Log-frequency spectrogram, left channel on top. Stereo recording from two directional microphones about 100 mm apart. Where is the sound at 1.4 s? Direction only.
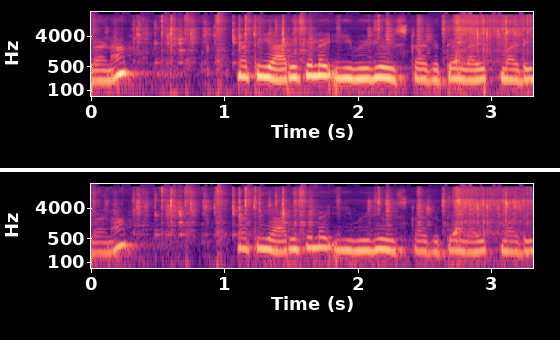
30° left (ahead or behind).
